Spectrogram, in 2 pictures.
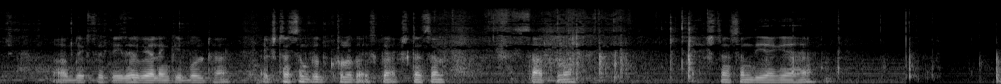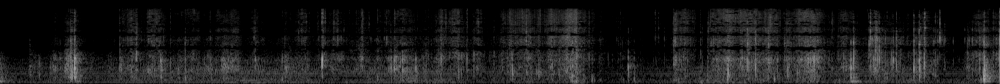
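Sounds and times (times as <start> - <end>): plastic crinkling and rustling: 4.2 - 7.1, 10.5 - 20.0.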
